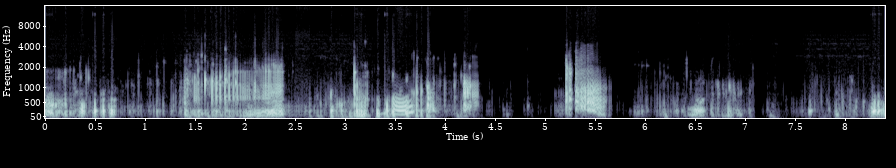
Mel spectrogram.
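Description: Long gurgling and growling rumbles with short pauses; normal stomach growling after a meal.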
